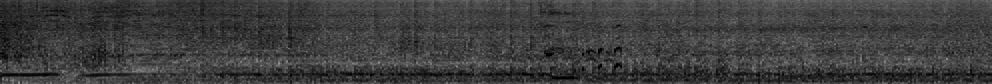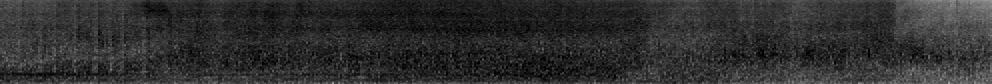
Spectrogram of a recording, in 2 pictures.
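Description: Pickup truck engine held at high, steady revs while the rear tires spin doing donuts, with tire noise swelling partway through. The engine note breaks off after about fourteen seconds, and the sound drops away near the end as the truck pulls off.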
